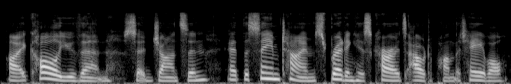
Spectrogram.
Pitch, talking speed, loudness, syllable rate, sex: 190 Hz, 200 wpm, -17 LUFS, 4.5 syllables/s, female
